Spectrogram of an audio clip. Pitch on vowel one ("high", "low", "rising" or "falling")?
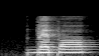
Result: high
